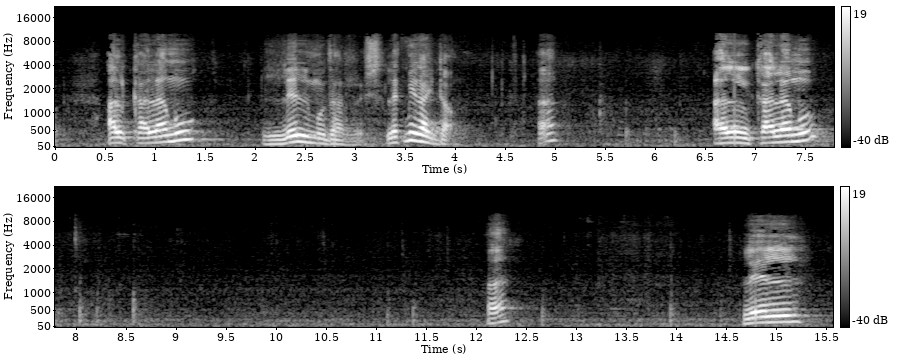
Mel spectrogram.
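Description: An older man speaks clearly in bursts, explaining with pauses.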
